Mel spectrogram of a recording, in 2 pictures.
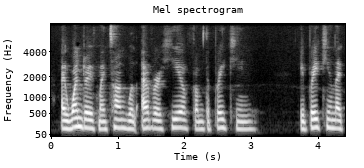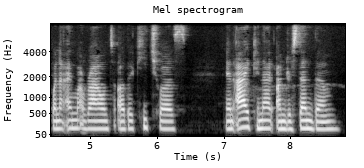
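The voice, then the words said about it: Heavy New York City accent. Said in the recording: “English with a heavy New York City accent.”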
